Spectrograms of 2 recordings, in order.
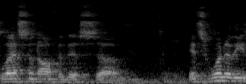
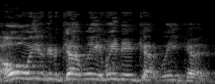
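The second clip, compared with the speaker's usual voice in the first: higher, louder delighted burst; eager pastor; 9 semitones higher, 6 dB louder than usual. Retold or imitated. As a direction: grab the newcomer, thrilled.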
